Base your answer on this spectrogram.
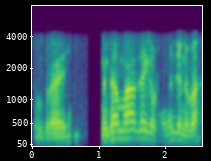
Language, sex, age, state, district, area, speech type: Bodo, male, 45-60, Assam, Kokrajhar, rural, conversation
